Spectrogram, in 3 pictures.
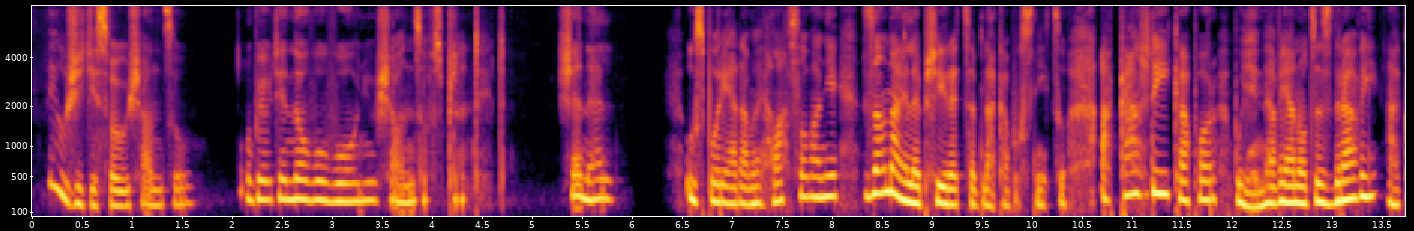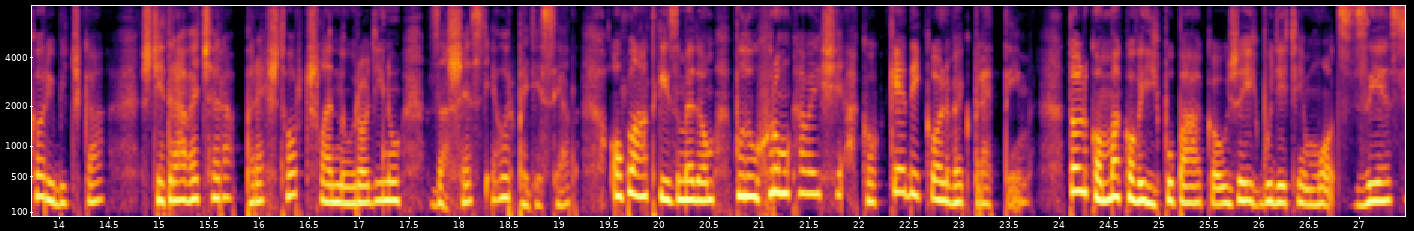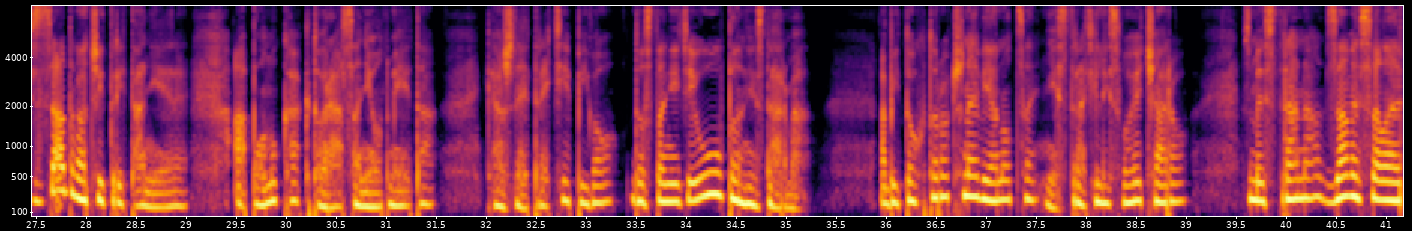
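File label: Slovak, Female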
